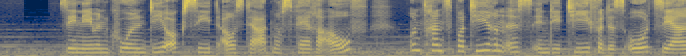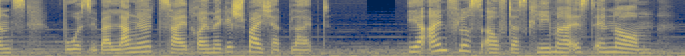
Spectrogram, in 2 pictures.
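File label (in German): Doku Krill, Sprecherin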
